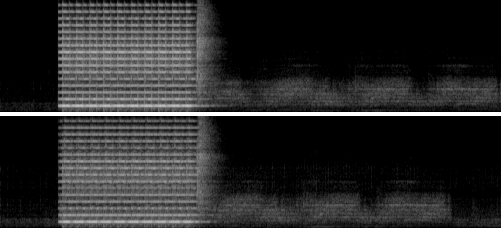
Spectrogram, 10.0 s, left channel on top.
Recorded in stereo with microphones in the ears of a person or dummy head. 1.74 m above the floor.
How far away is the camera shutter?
About 0.7 m.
